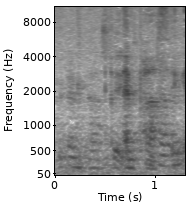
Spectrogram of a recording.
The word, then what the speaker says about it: empathic: and there's one clip which is called the emphatic, how does it word? – Empathic. – I always say it wrong.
